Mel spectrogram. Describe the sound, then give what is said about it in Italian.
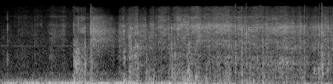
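Paper being crumpled, a steady stream of dry crackling and crinkling that keeps going for a few seconds with no pauses and no voices. “È, sempre il suono di una carta che si stropiccia, Quindi...”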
